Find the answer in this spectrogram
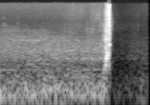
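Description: Steady low rumble of wind on the microphone, then a golf club strikes the ball off the tee in one sharp, loud crack about one and a half seconds in, after which the wind noise cuts out abruptly.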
